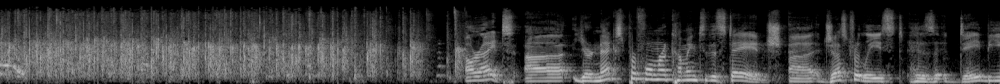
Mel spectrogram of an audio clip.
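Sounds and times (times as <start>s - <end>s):
audience applause: 0.0s - 4.8s
speech: 4.7s - 9.9s.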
